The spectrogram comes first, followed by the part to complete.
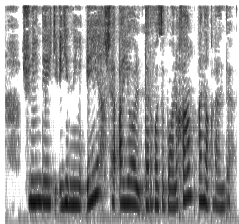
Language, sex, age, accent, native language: Uzbek, female, under 19, Toshkent shahri, Uzbek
